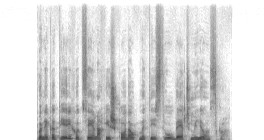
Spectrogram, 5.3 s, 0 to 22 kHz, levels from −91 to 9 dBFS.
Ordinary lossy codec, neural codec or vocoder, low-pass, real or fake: none; codec, 44.1 kHz, 3.4 kbps, Pupu-Codec; none; fake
